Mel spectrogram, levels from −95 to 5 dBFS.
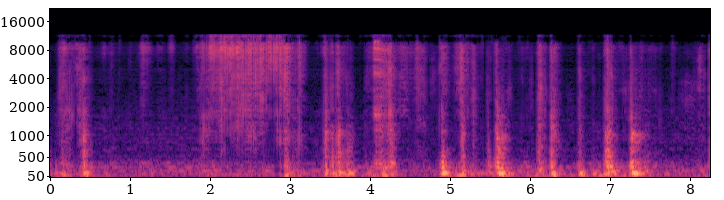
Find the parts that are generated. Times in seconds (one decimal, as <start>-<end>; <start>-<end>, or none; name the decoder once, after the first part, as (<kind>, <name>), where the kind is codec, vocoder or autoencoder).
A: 0.0-8.3 (vocoder, BigVGAN v2)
